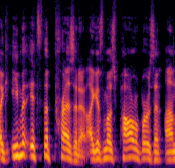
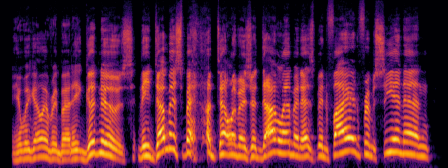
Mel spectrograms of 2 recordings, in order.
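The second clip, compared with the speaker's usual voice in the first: very slow, every word stretched, slightly high-pitched; 6 semitones higher, 3 dB louder than usual. Reading a president's tweet aloud to the guest: Donald Trump voice. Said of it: "read Trump's tweet to you in his voice".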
